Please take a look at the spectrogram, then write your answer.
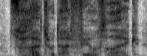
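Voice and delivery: low, soft, put-on brooding voice; Batman. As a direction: drop low for a mock masked-hero line. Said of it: "Who are you doing that voice for?".

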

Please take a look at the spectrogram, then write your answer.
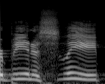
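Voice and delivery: ordinary delivery

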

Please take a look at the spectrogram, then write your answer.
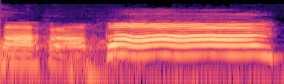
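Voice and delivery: high, slow, loud sing-song; mock taunting noise. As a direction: tease with a nonsense chant.

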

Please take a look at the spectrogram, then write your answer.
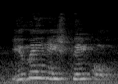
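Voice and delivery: high-pitched mock disbelief; incredulous objection. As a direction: question it as a doubting listener would. Voices a listener's incredulous objection.

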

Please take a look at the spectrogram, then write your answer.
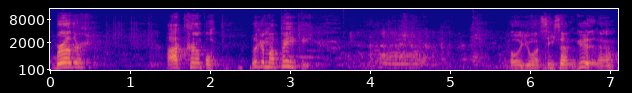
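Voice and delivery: ordinary delivery

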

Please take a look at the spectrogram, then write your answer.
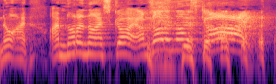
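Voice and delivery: very high, loud, building wail; mock desperate yell. Retelling chasing his date downstairs half undressed, mock desperate yell. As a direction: yell it after her, comically desperate. Running after her, calling out.

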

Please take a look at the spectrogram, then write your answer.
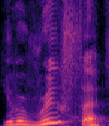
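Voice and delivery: high-pitched mock presenter; quick, high, feigned-innocent questioning; needling TV host. Host asking the dad about his job, mock needling.

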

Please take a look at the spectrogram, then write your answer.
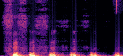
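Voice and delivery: a short, high, breathy burst of laughter; quick soft giggle; real laugh. Real, not acted. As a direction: giggle caught off guard. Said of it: "elbow me for laughing".

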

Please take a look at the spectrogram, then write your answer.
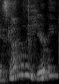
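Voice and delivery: high, pleading, unsure; doubting question. Retold or imitated. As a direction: ask it like real doubt. Voicing own doubting question.

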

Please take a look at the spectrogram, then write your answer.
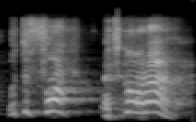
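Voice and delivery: high, loud frustrated outburst; angry yell. Retold or imitated. Furious at broken Bluetooth.

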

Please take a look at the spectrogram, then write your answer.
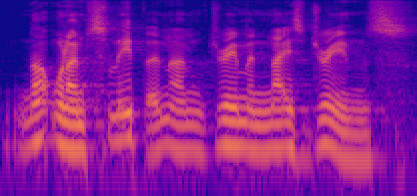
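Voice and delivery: soft, low, sleepy reply; drowsy mumble. Acted. Sleeping Jesus brushing off the disciples, drowsy and soft. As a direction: answer half asleep.

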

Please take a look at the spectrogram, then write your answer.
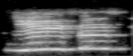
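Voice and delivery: high, slow, strained in pain; pained plea. Retold or imitated. Mother in the bathroom, high pained whimpering to Jesus. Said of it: "I was like".

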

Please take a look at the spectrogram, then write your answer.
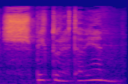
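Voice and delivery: soft hushing whisper; mother whispering to calm; whispered mom. Retold or imitated. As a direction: hush him without waking anyone. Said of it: "my mom's like".

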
